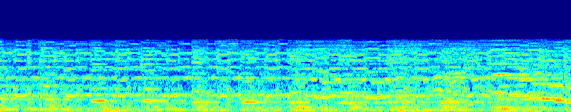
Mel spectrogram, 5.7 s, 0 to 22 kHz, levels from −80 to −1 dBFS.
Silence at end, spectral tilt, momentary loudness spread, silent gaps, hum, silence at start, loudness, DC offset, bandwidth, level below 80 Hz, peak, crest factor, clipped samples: 0 s; -7 dB/octave; 4 LU; none; none; 0 s; -27 LUFS; under 0.1%; 5.4 kHz; -42 dBFS; -10 dBFS; 16 dB; under 0.1%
